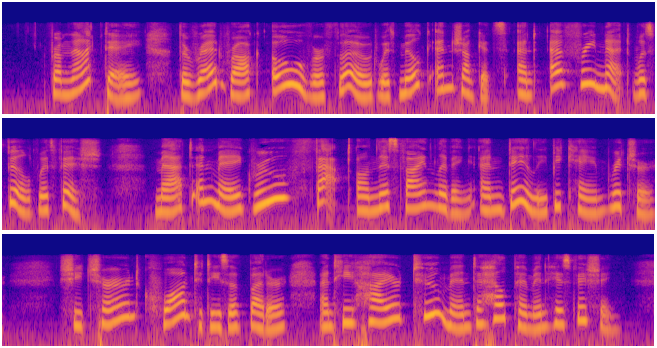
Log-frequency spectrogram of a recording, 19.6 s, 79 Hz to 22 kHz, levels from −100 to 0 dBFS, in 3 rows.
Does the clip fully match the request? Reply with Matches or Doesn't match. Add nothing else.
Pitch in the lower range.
Doesn't match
